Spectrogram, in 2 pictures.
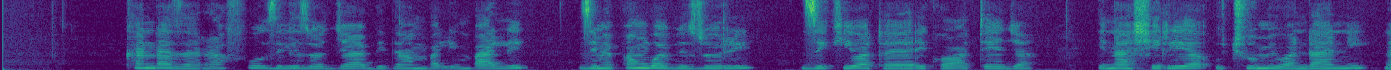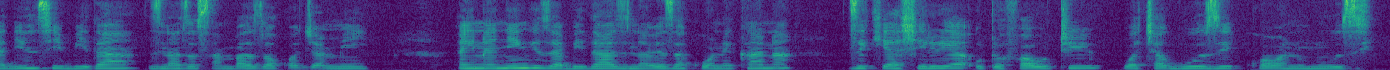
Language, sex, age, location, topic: Swahili, female, 18-24, Nairobi, finance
